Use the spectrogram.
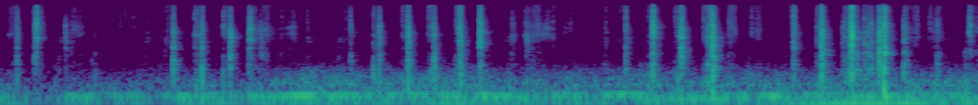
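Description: Tarot cards shuffled and drawn by hand, a rapid run of crisp flicking and snapping card sounds with brief pauses, close and fairly quiet over a low background hum.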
